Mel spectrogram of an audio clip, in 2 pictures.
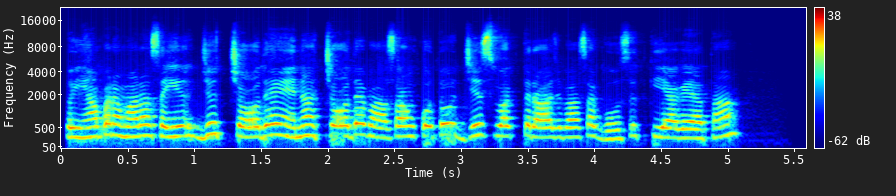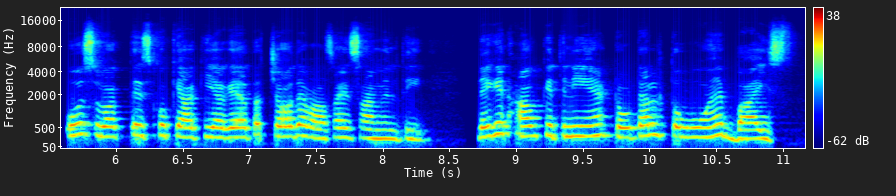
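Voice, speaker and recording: A woman teaching a lesson for competitive exams. She asks each question, answers it herself, and repeats the key answers slowly with stress. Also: high voice, fairly even intonation, darkish tone. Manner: drawn-out, stressed delivery on answers. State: sore throat. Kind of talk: exam-prep lesson, solving multiple-choice questions.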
